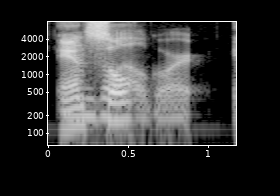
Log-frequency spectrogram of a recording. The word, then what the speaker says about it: Ansel Elgort: Ansel Elgort.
